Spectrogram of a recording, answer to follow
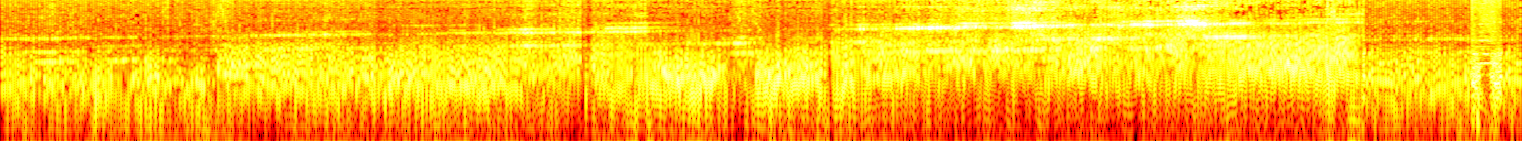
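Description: Experimental electronic music: a dense, grainy drone with a faint high tone that slowly rises in pitch.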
